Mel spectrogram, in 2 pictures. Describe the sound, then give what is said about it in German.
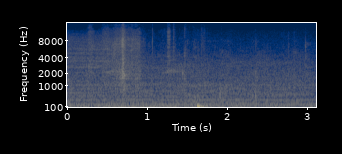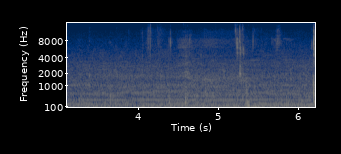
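Crisp crunching of someone chewing an apple: a few scattered bites and chews over several seconds, with a louder crunch near the start and quiet background noise between. “Ich bin vor 20 Minuten aufgestanden und habe dementsprechend nichts gefrühstückt und ernähre so. mich jetzt von einem Apfel.”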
